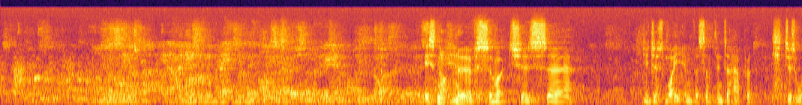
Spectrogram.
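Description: Several men talk together in a room.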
